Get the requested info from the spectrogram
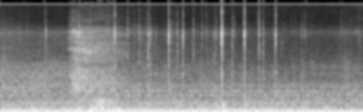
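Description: A car engine idling steadily, heard inside the cabin, with a brief rustle about a second in and scattered plastic clicks and knocks from a hand fumbling beside the seat-belt buckle, the sharpest click a little past the middle.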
